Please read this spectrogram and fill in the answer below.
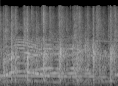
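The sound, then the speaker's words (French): Studio audience applause on a French television game show, a brief, even burst of clapping with voices mixed in throughout. “Comme c'est bien dit, on applaudit, Tintin.”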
